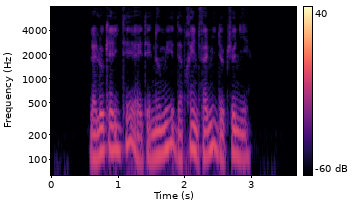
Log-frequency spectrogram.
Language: French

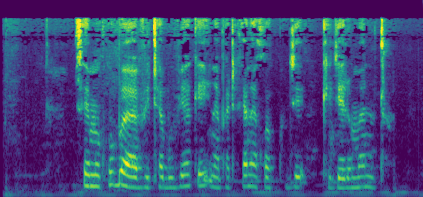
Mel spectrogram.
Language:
Swahili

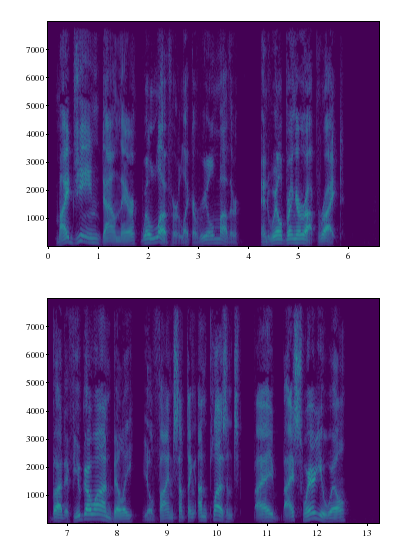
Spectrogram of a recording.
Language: English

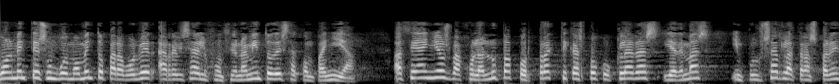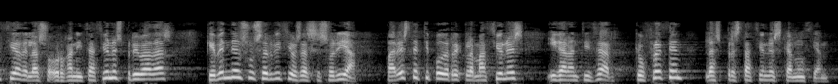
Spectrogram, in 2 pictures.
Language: Spanish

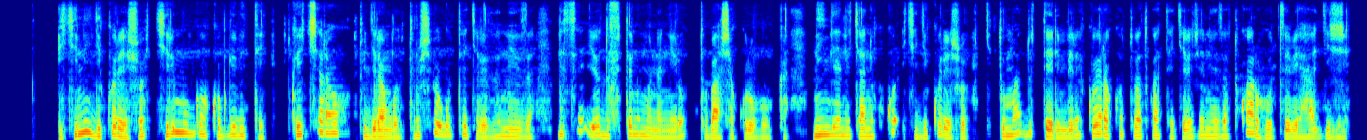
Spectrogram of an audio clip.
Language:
Kinyarwanda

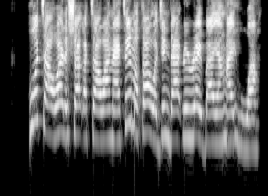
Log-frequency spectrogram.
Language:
Hausa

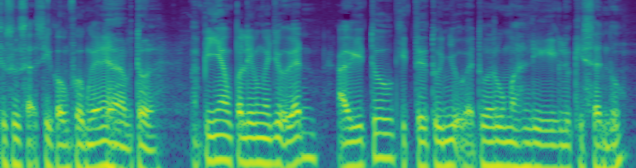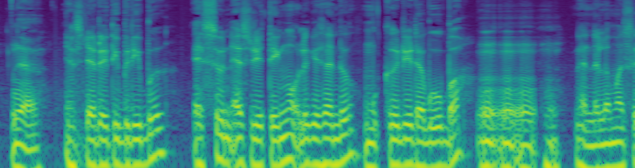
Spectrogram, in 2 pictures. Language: Malay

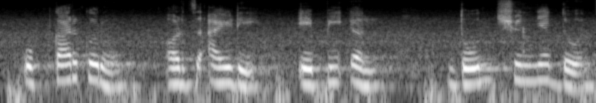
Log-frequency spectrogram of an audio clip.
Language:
Konkani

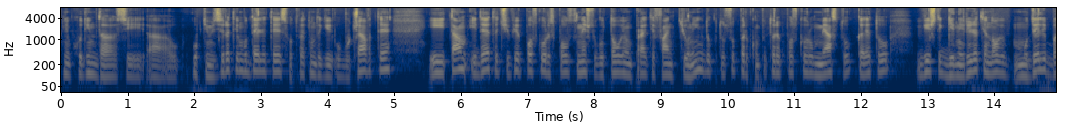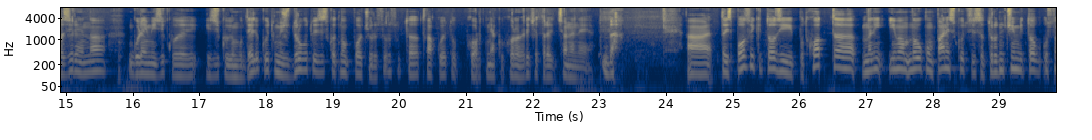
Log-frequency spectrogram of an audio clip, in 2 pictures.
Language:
Bulgarian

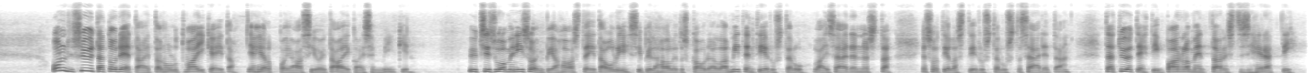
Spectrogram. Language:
Finnish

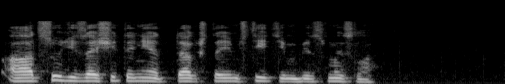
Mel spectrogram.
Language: Russian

